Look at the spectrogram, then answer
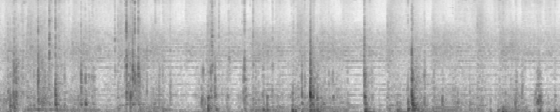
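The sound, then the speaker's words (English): Solid thumps and knocks land at irregular intervals as a car door panel is pounded back on after a new speaker is installed, seating its tree clips into the door, with faint rustling between hits. “Make sure you pound all those tree clips back down into the door.”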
